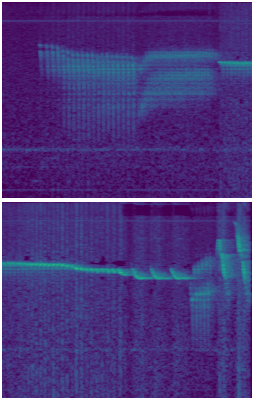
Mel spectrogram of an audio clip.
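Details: Excited, tamed male canary singing to prepare females for breeding: a rapid pulsed trill, then a long rolling tone that slowly falls in pitch, ending in quick high downslurred notes.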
